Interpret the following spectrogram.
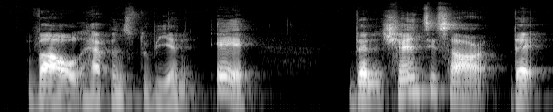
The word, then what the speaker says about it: è: This one is E. It's spelled, it's an E with an accent. it's pronounced e, it's the open one.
